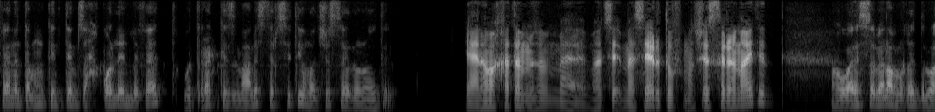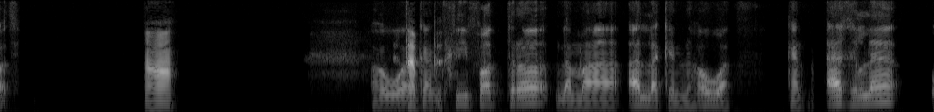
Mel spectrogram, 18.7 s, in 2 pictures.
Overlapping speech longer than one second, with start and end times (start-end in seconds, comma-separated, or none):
none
